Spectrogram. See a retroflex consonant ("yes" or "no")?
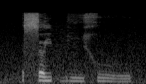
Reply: no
